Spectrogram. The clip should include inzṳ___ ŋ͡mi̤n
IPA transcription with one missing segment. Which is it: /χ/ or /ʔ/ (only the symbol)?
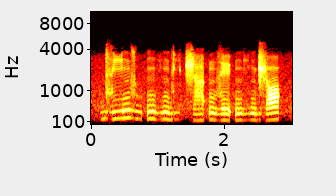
ʔ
